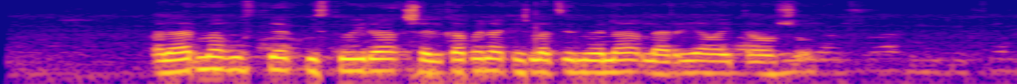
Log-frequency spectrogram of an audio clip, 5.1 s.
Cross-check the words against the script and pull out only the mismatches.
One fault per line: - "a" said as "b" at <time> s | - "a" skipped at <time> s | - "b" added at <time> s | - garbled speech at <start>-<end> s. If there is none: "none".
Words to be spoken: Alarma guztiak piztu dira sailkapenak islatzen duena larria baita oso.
none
